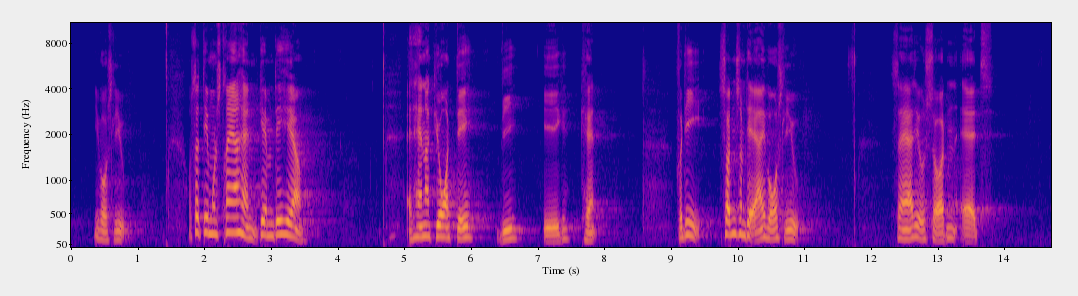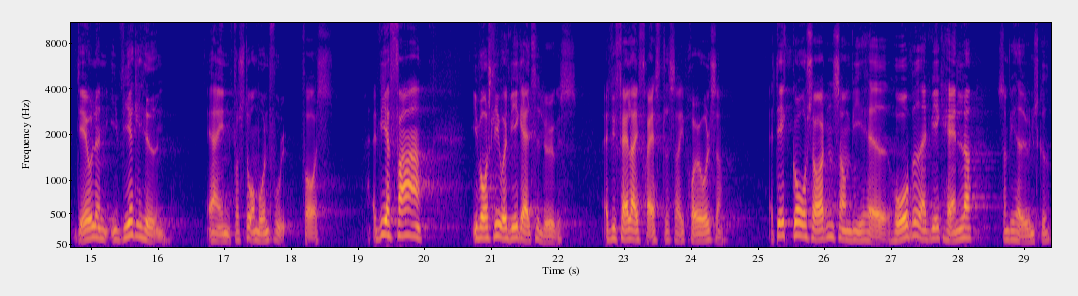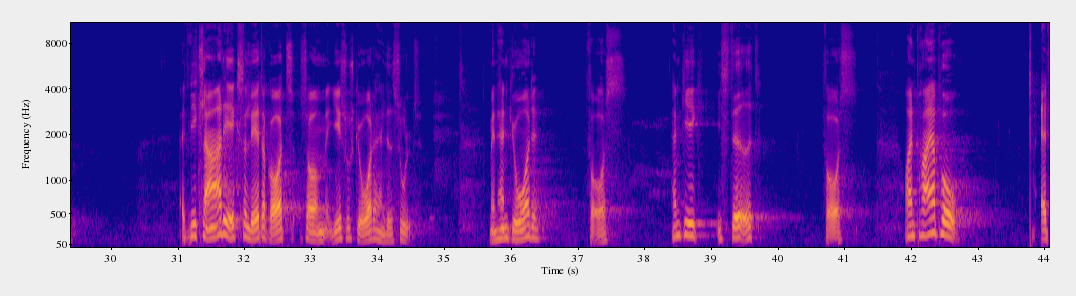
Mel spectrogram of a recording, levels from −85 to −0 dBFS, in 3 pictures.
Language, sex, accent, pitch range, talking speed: Danish, male, native, 125-185 Hz, 150 wpm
